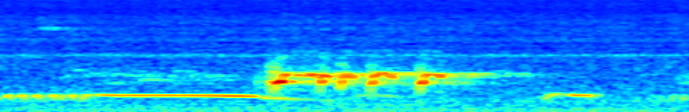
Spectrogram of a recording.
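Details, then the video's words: Local zebra dove singing actively, used to lure a silent dove into singing: a long level coo, then a burst of quick stuttering staccato notes, and a short closing coo. A faint steady high tone runs underneath. "Perkutut lokal gacor memikat perkutut yang macet bunyi"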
